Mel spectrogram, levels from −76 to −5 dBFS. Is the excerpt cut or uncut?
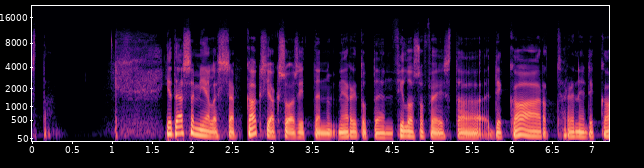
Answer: cut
